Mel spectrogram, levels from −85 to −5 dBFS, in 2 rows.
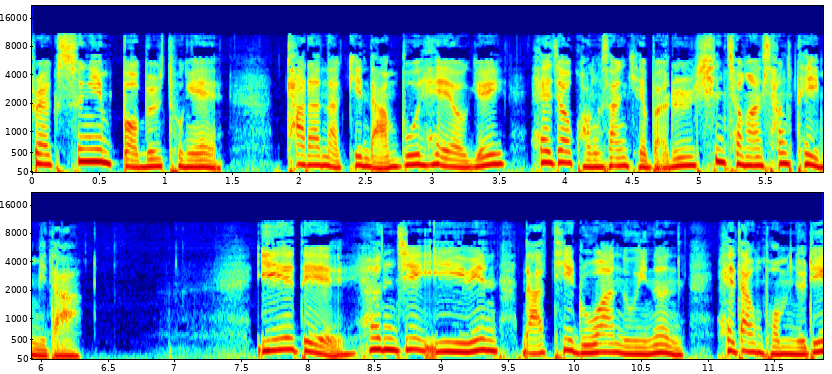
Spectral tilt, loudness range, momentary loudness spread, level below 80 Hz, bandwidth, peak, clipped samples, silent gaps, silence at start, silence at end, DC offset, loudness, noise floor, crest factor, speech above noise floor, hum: -5 dB/octave; 2 LU; 5 LU; -32 dBFS; 11 kHz; -2 dBFS; under 0.1%; none; 0 s; 0 s; under 0.1%; -15 LUFS; -51 dBFS; 14 dB; 36 dB; none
